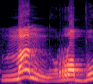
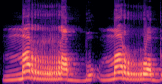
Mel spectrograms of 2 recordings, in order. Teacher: C'est-à-dire, c'est comme si on a ma, et c'est comme si le ra est venu fusionner avec le noun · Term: la fusion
